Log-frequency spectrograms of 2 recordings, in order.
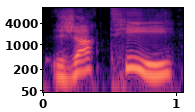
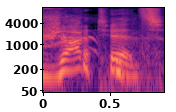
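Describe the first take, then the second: First: The surname ends without its final consonant sound. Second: The surname ends with its final consonant sounds. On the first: The speaker calls it wrong. "I guess you don't pronounce the consonant in uh, the last consonant in French" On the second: The speaker calls it right. "I'm sorry. I was mispronouncing"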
